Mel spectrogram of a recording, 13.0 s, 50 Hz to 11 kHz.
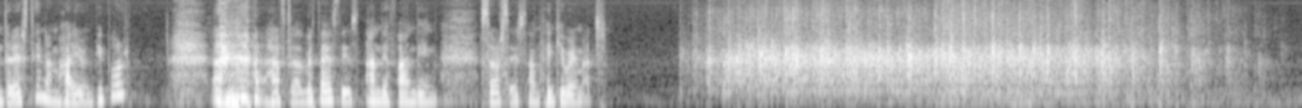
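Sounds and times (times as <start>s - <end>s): audience applauding: 6.8s - 13.0s.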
